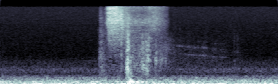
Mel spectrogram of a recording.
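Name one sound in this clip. A whooshing sound sweeps past.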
